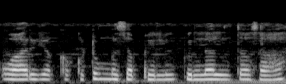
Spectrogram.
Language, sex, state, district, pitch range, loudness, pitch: Telugu, female, Andhra Pradesh, Annamaya, 225-230 Hz, -16 LUFS, 225 Hz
